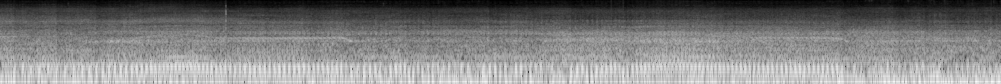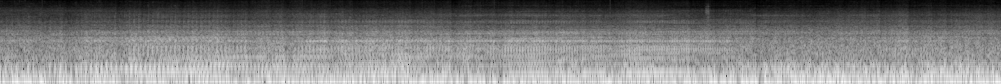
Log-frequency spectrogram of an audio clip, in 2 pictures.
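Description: Motorcycle engine running while riding, under heavy wind rumble on the microphone. The engine note shifts in pitch in the second half.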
